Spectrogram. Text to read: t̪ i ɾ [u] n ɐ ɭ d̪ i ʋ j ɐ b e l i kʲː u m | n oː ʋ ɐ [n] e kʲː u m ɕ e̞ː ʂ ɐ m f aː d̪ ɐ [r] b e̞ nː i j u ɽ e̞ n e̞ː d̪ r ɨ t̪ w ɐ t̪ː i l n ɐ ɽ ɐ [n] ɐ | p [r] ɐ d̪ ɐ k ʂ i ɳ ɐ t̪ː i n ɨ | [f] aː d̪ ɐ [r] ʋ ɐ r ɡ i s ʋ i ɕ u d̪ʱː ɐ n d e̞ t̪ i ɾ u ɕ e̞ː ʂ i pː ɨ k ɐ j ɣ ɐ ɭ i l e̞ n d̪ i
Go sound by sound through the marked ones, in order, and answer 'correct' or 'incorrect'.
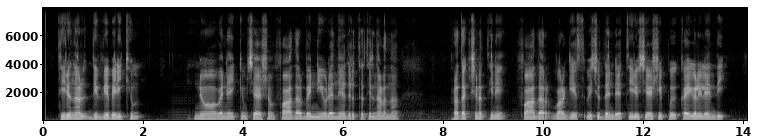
correct, correct, correct, incorrect: nː, correct, correct, correct

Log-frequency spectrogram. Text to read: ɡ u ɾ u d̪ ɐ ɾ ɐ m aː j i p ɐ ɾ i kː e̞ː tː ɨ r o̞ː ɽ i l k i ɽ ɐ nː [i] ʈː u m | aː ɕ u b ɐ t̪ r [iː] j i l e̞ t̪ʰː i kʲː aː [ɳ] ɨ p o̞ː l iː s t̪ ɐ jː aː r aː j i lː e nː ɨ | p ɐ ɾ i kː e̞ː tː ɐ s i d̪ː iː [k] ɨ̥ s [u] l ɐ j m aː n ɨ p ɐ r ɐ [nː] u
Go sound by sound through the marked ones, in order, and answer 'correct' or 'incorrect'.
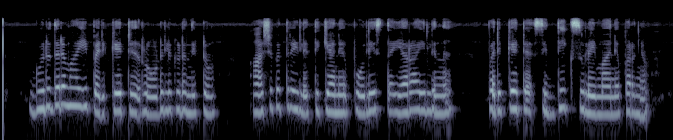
correct, incorrect: i, incorrect: n, correct, correct, incorrect: ɲː

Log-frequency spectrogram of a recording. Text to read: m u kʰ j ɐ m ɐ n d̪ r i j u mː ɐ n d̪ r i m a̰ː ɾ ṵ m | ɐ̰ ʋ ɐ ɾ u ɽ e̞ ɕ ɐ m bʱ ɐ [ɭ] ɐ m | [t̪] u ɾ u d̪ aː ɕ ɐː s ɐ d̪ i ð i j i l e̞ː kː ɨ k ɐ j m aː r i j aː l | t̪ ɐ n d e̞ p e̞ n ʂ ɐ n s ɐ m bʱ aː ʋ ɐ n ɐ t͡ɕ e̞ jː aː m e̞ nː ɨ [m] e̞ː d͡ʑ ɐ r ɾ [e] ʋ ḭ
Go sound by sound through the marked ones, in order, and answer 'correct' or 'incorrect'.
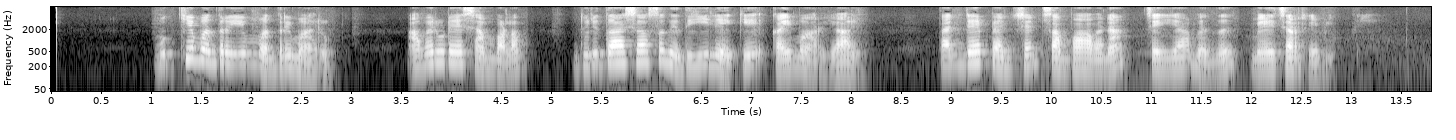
correct, incorrect: d̪, correct, correct

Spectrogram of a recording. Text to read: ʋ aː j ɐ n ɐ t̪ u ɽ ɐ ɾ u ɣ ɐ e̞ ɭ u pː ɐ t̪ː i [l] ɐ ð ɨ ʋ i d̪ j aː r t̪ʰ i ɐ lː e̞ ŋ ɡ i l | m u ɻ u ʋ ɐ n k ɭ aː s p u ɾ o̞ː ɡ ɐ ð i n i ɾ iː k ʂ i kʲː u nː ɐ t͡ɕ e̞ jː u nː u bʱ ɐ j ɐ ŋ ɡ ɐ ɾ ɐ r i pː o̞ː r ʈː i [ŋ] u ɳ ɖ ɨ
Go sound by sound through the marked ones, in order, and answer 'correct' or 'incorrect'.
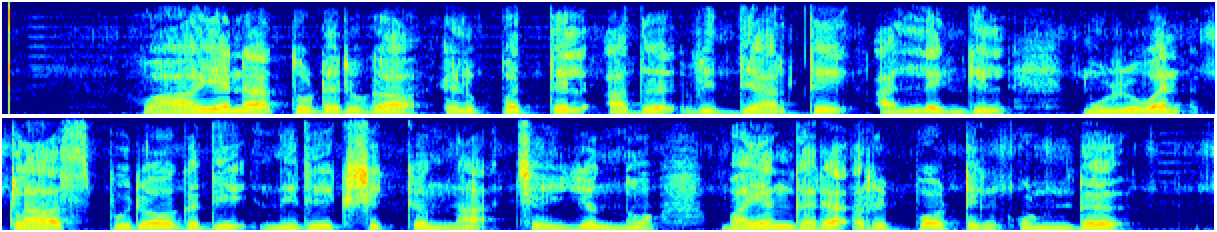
correct, correct

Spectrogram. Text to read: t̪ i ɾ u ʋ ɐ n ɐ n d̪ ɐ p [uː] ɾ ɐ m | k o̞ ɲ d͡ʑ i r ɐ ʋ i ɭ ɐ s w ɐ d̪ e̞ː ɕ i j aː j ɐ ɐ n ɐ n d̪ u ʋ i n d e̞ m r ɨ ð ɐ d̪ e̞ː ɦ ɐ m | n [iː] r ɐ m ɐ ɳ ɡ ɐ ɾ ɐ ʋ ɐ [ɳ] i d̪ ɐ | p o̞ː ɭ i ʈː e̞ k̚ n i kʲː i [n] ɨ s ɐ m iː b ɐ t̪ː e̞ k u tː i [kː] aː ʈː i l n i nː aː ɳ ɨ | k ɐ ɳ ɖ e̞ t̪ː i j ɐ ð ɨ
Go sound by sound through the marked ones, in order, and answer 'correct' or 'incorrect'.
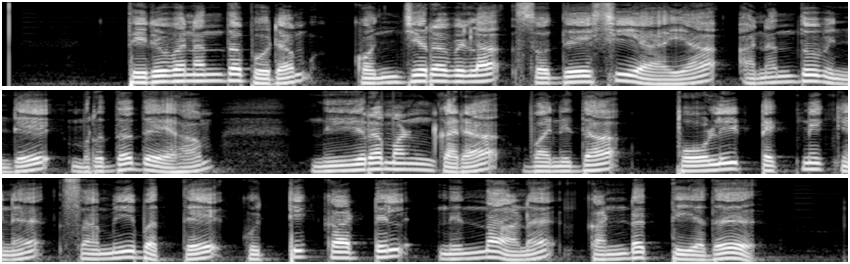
incorrect: u, correct, incorrect: n, correct, correct

